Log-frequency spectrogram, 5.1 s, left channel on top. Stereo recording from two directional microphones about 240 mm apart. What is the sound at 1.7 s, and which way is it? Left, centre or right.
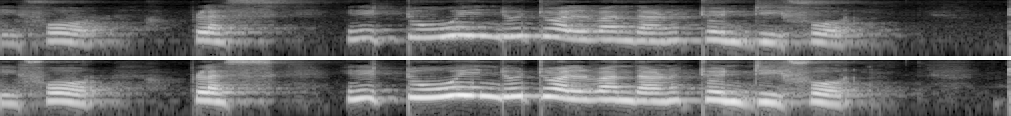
Speech, right.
